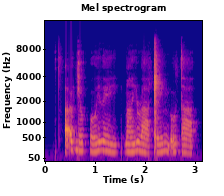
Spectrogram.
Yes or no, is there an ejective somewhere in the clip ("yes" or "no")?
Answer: yes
